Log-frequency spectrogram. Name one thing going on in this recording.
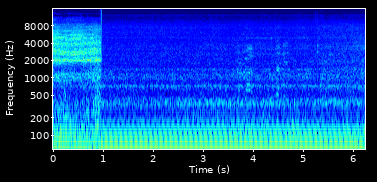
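A vehicle engine idles with a deep, steady hum up close.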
